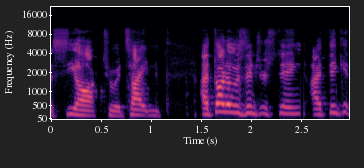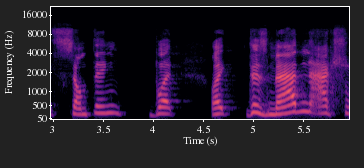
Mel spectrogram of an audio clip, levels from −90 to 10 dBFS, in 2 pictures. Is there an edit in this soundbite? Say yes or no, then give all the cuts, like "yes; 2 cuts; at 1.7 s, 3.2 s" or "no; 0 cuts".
no; 0 cuts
